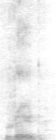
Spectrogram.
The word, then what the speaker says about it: read: have not read right read past participle of past tense same we just pronounce it red next one myang I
